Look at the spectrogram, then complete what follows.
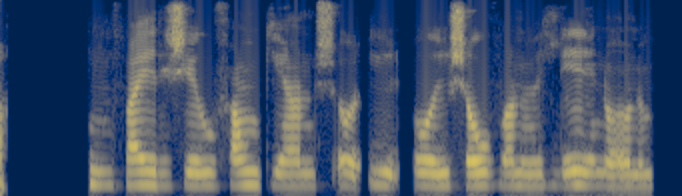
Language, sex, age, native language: Icelandic, male, 18-19, Icelandic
